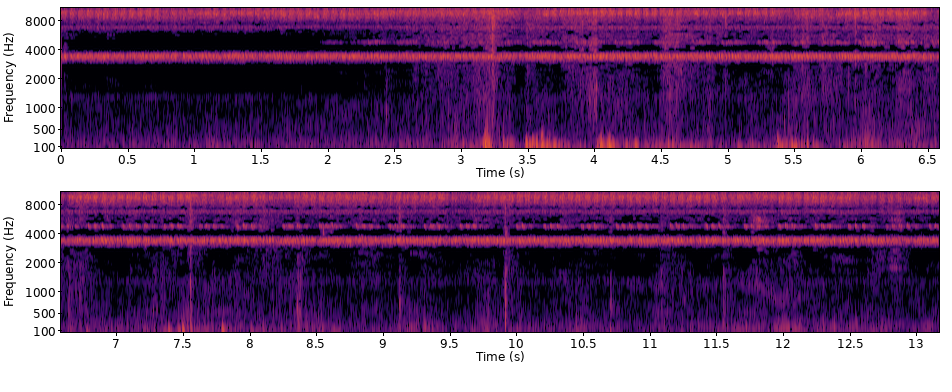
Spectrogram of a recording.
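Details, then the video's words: Cicada song over a fire: a constant high, shrill insect drone with a pulsed trill, broken by frequent sharp crackles and pops of burning wood, clustered strongly in the middle seconds. "Fire and the Singing of Cicadas"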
